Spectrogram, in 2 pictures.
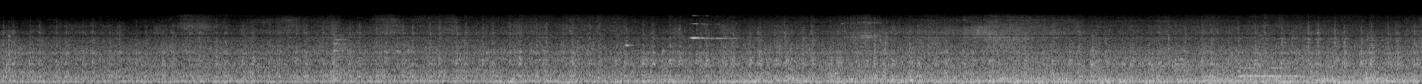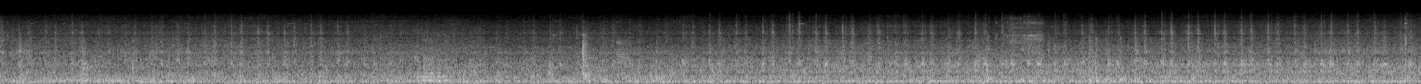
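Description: Goods wagons and a coach rolling slowly along the track, their wheels clattering over the rail joints. Underneath runs the steady rumble of a British Rail Class 50 diesel locomotive's English Electric V16 engine, which grows gradually louder as the locomotive draws near.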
